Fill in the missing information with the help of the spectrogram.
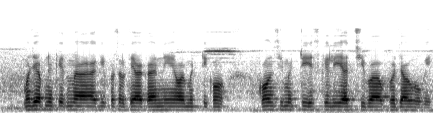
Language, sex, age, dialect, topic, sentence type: Hindi, male, 18-24, Awadhi Bundeli, agriculture, question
